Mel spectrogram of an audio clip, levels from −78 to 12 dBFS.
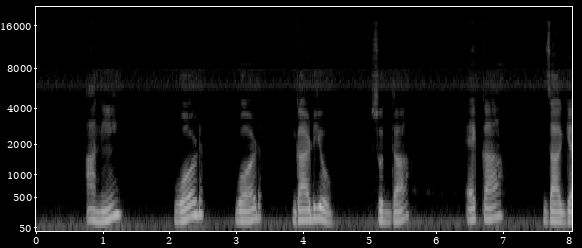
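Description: A short bit of speech, and nothing technically wrong turns up anywhere in it.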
